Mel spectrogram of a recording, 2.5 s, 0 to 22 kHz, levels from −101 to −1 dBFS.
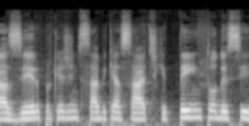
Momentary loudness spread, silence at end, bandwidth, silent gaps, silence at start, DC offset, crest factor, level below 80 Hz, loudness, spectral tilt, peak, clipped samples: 6 LU; 0 s; 16 kHz; none; 0 s; under 0.1%; 16 dB; -42 dBFS; -19 LUFS; -4.5 dB/octave; -2 dBFS; under 0.1%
